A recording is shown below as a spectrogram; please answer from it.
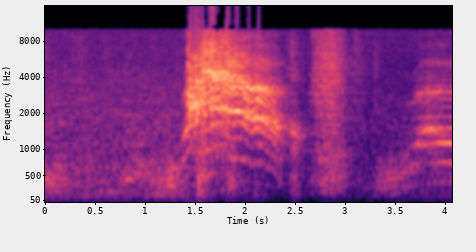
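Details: Domestic cats squabbling over a pink toy Mustang indoors; a loud, drawn-out yowling wail rises and falls for about a second, then shorter strained cries follow, with background voices and household noise.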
